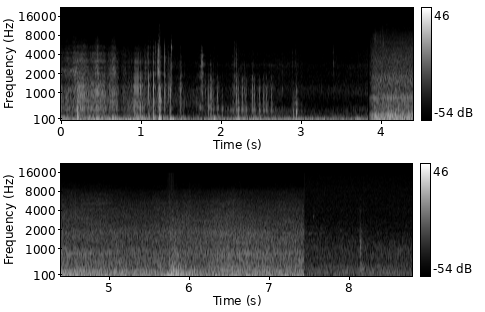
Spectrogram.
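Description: Splashing and knocking as a smallmouth bass is let go over the side of an aluminum boat, many sharp knocks over a low rumble. About four seconds in this gives way to a steady rushing noise that stops abruptly a few seconds later.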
